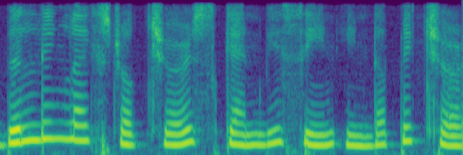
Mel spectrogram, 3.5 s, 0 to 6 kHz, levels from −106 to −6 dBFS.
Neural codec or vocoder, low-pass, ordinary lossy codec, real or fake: vocoder, 44.1 kHz, 128 mel bands, Pupu-Vocoder; 5.4 kHz; none; fake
